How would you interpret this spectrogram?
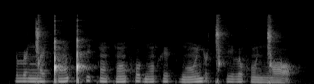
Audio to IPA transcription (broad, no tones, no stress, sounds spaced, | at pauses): l ə˞ ŋ͡ǀ ɛ ǃ õ ǃʰ i k õ k õ χʷ i ɡ õ x ɪ k ɡ õ j ə˞ ǀʰ i l ɪ χʷ ĩ ŋ͡ǀ ɒ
